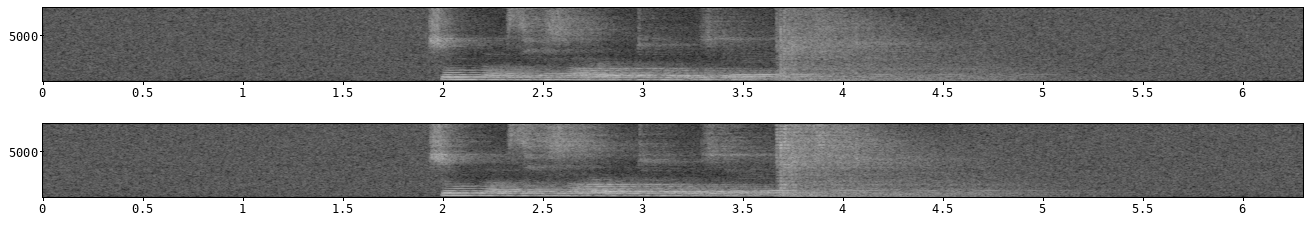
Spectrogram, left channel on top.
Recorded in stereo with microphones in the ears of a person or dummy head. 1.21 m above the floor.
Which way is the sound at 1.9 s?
80° left.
